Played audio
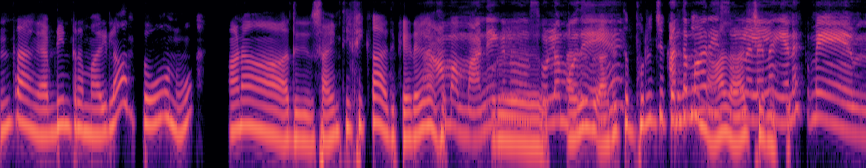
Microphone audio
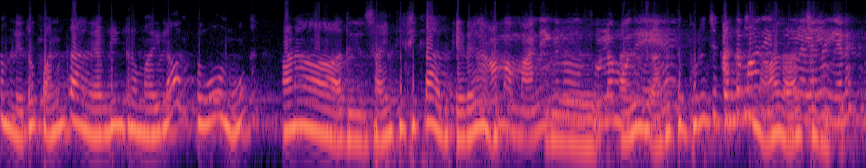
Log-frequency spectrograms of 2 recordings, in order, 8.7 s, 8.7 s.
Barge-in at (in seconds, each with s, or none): none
